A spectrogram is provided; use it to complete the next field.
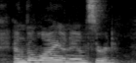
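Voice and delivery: ordinary talk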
